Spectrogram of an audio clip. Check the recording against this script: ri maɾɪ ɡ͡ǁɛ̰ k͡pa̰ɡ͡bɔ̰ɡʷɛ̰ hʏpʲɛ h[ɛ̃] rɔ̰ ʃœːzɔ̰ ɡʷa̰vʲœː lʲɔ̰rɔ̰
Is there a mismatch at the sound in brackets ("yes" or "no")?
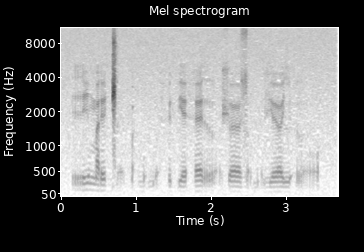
yes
